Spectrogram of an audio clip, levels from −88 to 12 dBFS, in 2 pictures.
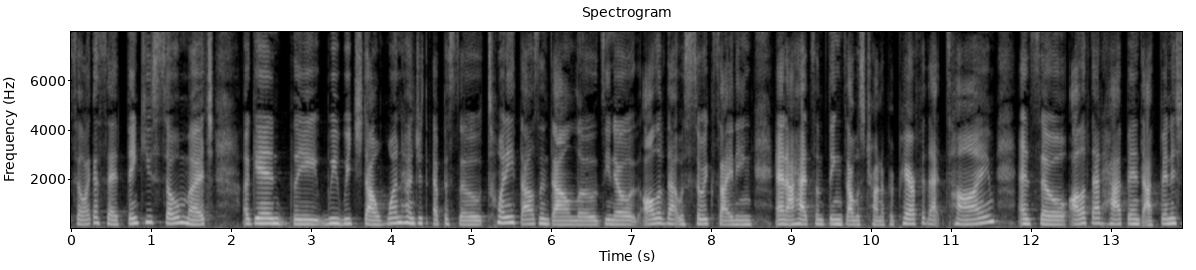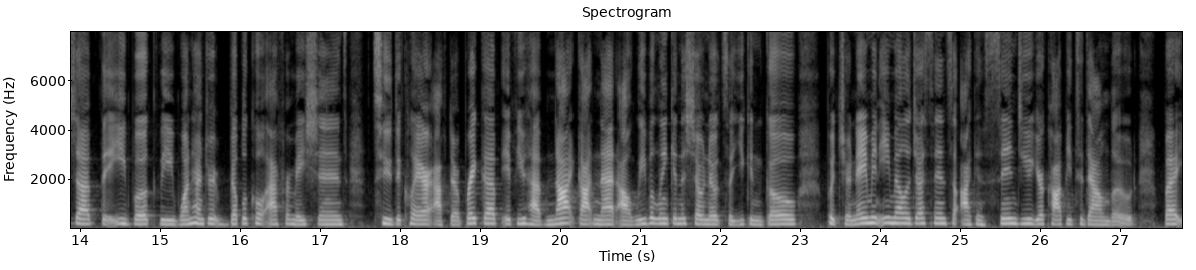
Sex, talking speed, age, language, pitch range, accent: female, 200 wpm, 20-39, English, 175-215 Hz, American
